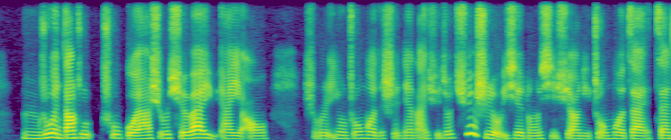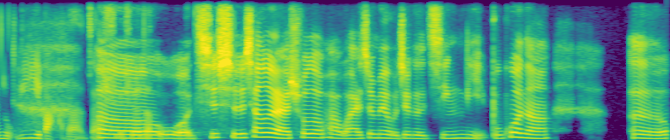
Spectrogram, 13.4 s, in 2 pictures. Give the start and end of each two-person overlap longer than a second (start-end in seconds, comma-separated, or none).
none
